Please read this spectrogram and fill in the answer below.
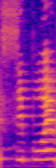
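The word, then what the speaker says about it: sepoy: पता हमारी भाषा, तो वे सिपाही को सिपाही नहीं बोलते थे, वे सिपॉय बोलते थे उसे, मतलब उसको सही से प्रोनाउंस नहीं कर पाते थे।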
